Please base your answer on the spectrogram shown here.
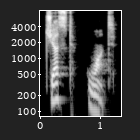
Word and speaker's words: just: be rich another example just want we see that tea is between consonants so it's silent link The Sounds together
